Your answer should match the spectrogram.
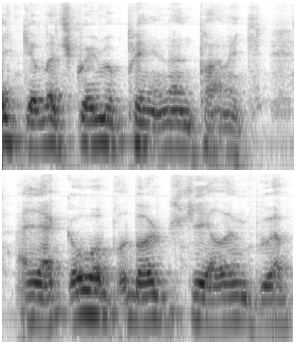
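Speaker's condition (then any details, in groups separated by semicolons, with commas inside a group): Cerebral palsy; from birth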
